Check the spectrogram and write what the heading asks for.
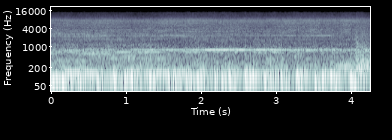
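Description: Live rock band playing loud, with distorted electric guitars, bass and drums, and a long high note held from about a second in until near the end.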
